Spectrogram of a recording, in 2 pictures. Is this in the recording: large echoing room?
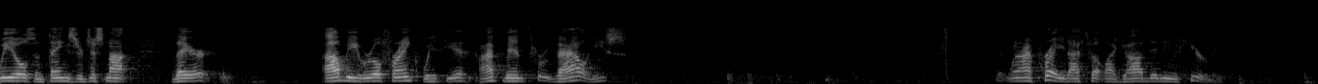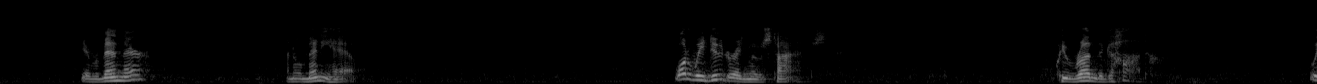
yes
